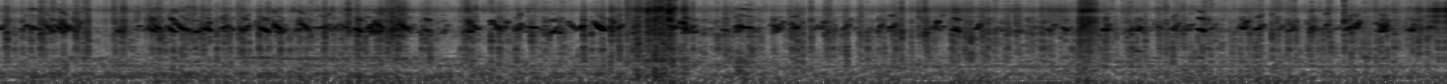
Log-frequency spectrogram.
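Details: Chorus of baby chickens peeping nonstop, shrill short chirps layered over one another, interrupted by a couple of brief broadband rustles or knocks.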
